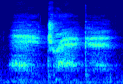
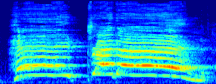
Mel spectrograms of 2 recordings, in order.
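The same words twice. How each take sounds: First: It is whispered very softly. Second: It is shouted very loudly.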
